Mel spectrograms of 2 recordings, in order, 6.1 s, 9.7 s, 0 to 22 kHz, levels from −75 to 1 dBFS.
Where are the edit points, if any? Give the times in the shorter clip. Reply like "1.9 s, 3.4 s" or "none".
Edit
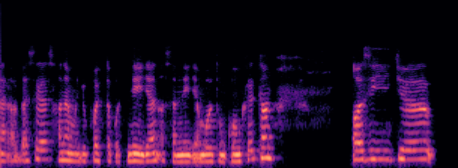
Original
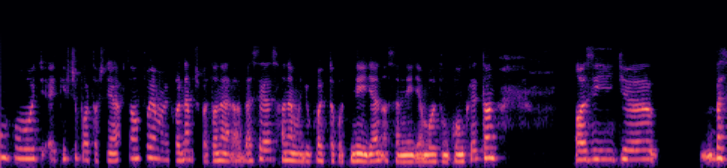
none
